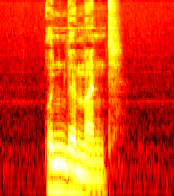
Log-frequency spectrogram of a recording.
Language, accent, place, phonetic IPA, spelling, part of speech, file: German, Germany, Berlin, [ˈʊnbəˌmant], unbemannt, adjective, De-unbemannt.ogg
- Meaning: unmanned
